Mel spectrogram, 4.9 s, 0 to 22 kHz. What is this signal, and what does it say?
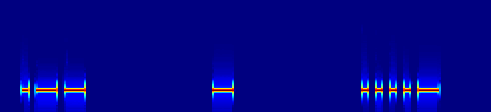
Morse code, heard as a keyed tone, about 17 wpm, spaced as for 6 wpm, 700 Hz. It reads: WT4
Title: USA Call Signs - 4 Characters - 6x Character Spacing - 17wpm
